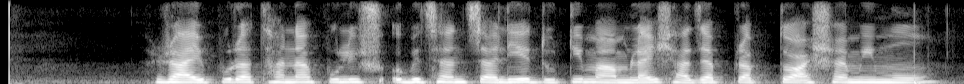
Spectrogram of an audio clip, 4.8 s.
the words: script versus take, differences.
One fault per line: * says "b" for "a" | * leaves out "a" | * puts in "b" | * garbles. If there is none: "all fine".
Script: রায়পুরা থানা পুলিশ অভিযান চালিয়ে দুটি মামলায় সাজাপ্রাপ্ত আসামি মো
all fine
